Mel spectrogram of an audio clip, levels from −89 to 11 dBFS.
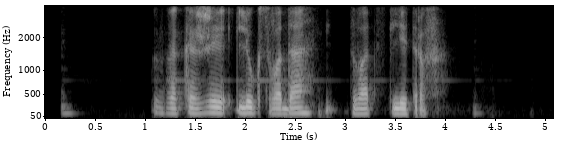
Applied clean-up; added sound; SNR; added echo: neural mask model DeepFilterNet 3.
